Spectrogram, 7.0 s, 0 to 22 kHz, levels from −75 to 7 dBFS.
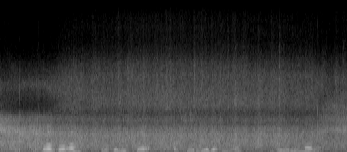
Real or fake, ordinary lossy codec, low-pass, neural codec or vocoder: real; none; none; none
